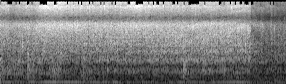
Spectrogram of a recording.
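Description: Tomatoes with ginger garlic paste hit a pan of browned onions, a steady close sizzle and hiss with a low hum beneath, easing slightly near the end.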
